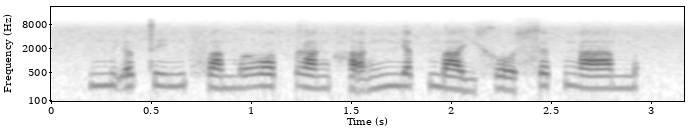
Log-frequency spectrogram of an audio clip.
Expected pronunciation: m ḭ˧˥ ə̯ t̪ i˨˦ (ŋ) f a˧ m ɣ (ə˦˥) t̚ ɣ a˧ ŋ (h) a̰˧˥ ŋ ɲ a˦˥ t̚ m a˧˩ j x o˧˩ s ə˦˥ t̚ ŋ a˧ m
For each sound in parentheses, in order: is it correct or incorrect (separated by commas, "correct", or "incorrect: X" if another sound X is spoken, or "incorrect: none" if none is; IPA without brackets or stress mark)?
correct, incorrect: ɔ˦˥, correct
